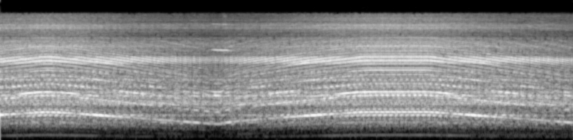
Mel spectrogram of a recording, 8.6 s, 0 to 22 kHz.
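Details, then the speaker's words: DC motor on a 250 W PWM speed controller (MOSFET, 9-50 V rating) at 12 V supply: steady electronic whine rising and falling smoothly with motor speed as throttle is worked, no rubbing or knocking; normal PWM frequency noise. "ลองฟังเสียงบางตัวก็จะมีเสียงมาตัวไม่มีเสียงนะครับขึ้นอยู่กับการออกแบบคือผลิตความถี่นะครับเสียงทีวีนั่นก็คือความถี่นะครับ"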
